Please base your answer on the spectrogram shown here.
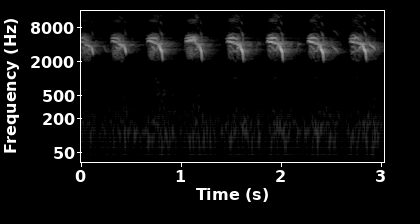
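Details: Baby chicks, described as cute and colourful, peeping: eight loud, high, downward-sliding peeps in steady succession, one roughly every 0.4 seconds, with nothing else audible.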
